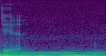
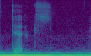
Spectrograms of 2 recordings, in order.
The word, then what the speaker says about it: deux: It's just puberty part deux. I always thought it was ducks. Ducks? With you pronounce the X.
